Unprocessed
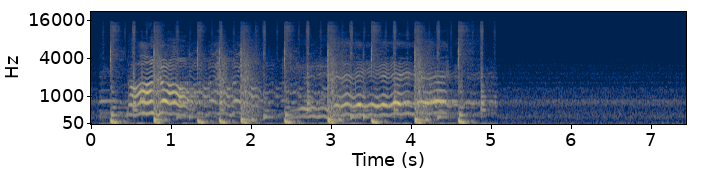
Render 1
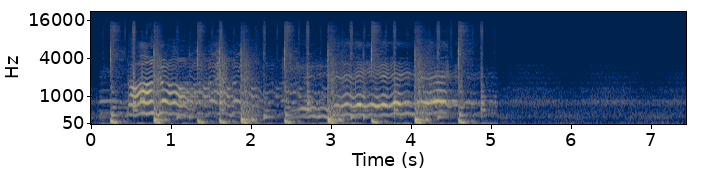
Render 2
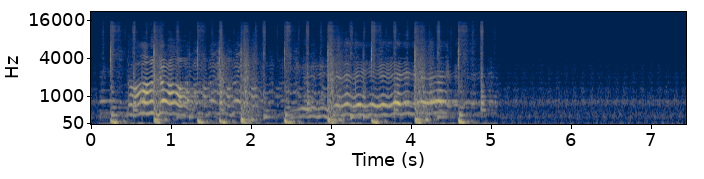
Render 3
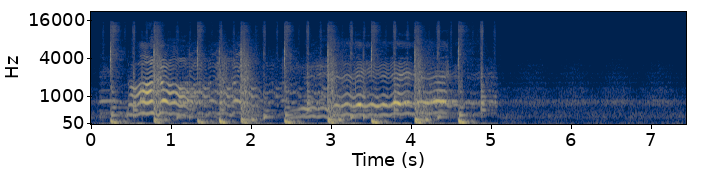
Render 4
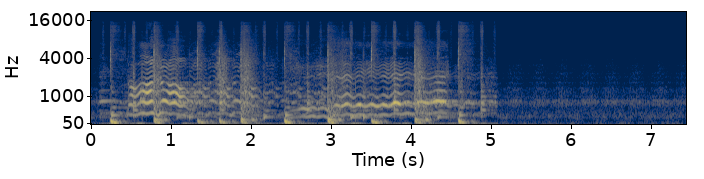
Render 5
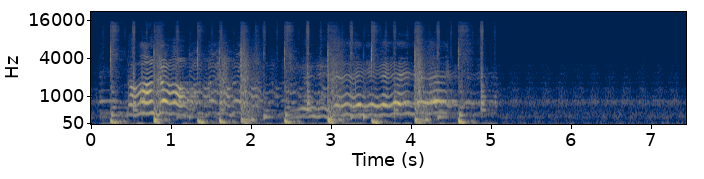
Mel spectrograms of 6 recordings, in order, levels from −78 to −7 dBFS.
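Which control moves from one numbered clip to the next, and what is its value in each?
harmonic tremolo, rate: 1 Hz, 9.5 Hz, 1.9 Hz, 3.3 Hz, 5 Hz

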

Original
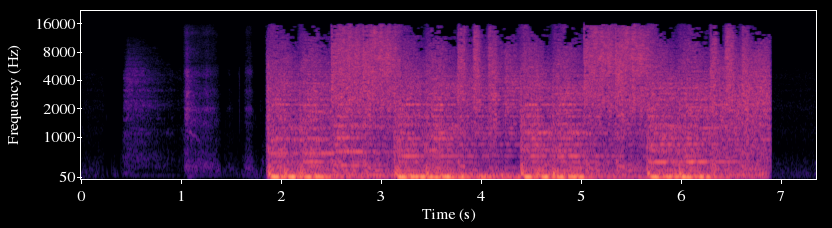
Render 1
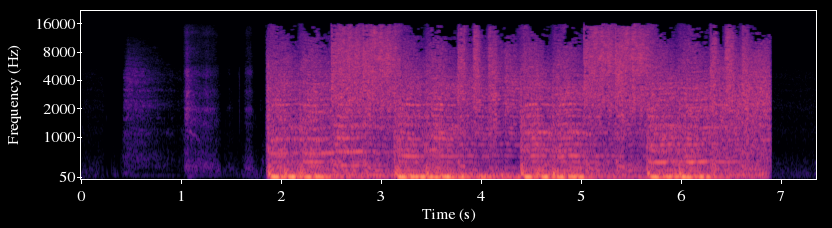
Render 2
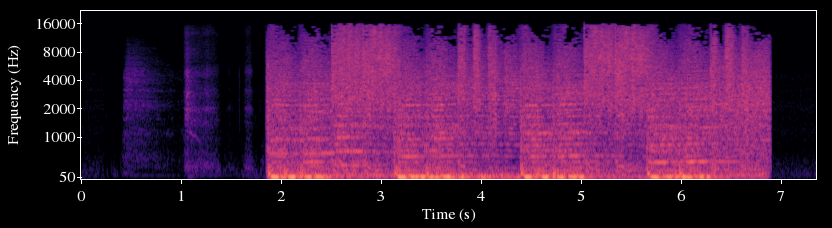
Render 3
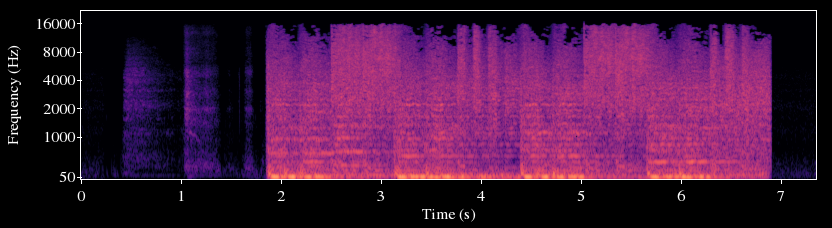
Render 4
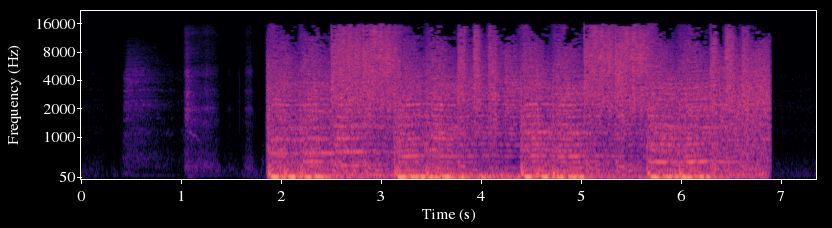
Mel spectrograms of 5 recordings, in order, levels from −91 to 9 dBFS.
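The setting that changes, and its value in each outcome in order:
vibrato, rate: 2.9 Hz, 0.83 Hz, 10 Hz, 1.8 Hz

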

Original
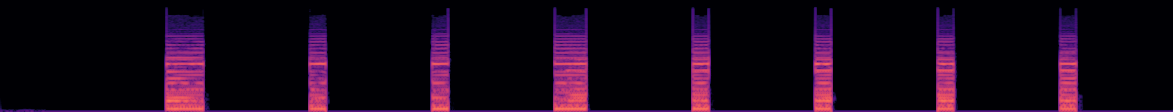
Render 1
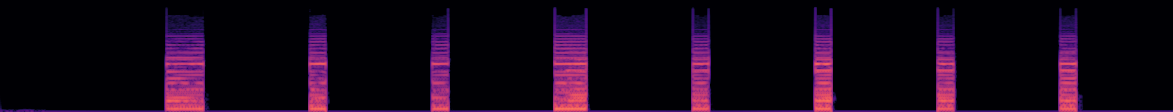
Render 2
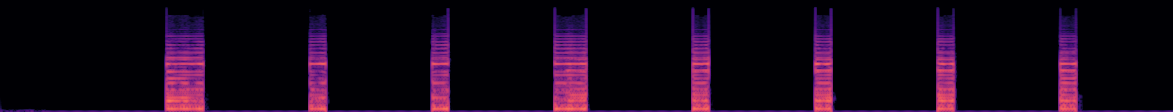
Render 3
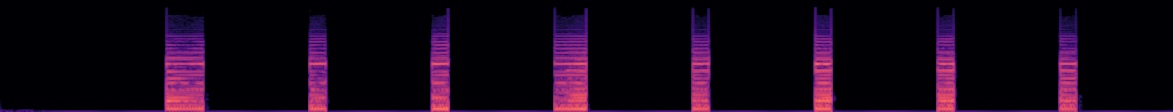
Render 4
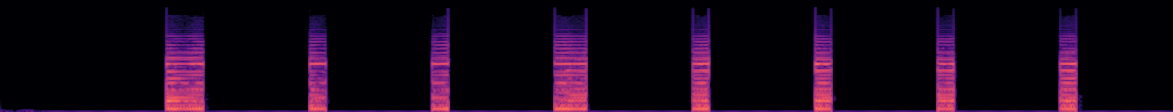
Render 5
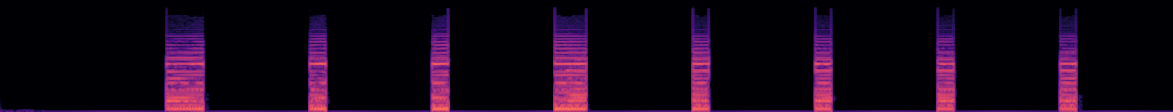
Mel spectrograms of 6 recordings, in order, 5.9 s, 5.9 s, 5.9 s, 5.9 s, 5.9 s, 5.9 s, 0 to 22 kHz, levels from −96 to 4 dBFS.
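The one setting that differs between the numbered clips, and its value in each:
tremolo, rate: 0.71 Hz, 13 Hz, 2.7 Hz, 7.1 Hz, 1.8 Hz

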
